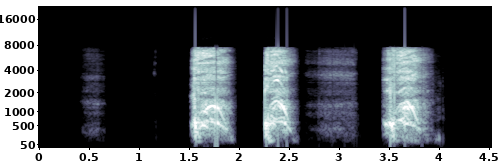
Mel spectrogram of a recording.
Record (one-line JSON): {"three_cough_length": "4.5 s", "three_cough_amplitude": 32768, "three_cough_signal_mean_std_ratio": 0.37, "survey_phase": "beta (2021-08-13 to 2022-03-07)", "age": "18-44", "gender": "Male", "wearing_mask": "No", "symptom_none": true, "smoker_status": "Never smoked", "respiratory_condition_asthma": false, "respiratory_condition_other": false, "recruitment_source": "REACT", "submission_delay": "2 days", "covid_test_result": "Negative", "covid_test_method": "RT-qPCR", "influenza_a_test_result": "Negative", "influenza_b_test_result": "Negative"}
